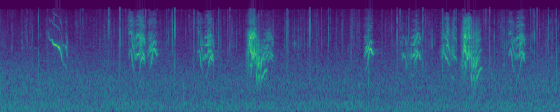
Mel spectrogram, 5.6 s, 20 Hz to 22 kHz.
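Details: Sparrows visiting a hand for food at a Tenmangu shrine, 15 March 2024: repeated bright chirps and short harsh notes at uneven intervals, a thin downslurred note opening the sequence.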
